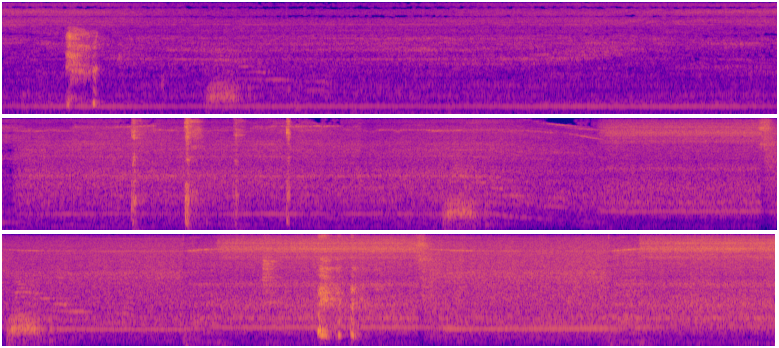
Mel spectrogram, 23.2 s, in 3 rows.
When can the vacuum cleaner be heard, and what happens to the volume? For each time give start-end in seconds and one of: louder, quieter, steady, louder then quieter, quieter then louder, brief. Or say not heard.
0.0-23.1 louder.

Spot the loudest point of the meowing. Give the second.
16 s.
